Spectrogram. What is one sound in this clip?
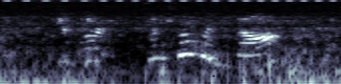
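A young girl speaks calmly through a television speaker.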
